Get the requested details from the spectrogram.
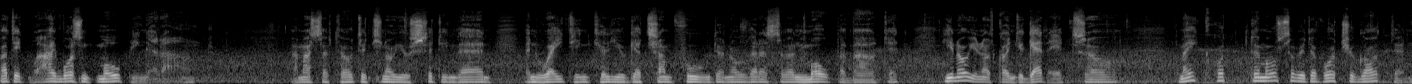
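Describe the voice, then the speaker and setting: Noticeable background noise behind a man at moderate pace and medium pitch, with ordinary pitch variation. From Poland. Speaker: Holocaust survivor. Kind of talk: interview.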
